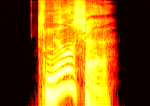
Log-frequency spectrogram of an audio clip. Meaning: inflection of knirschen: 1. first-person singular present 2. singular imperative 3. first/third-person singular subjunctive I
- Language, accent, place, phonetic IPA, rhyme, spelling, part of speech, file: German, Germany, Berlin, [ˈknɪʁʃə], -ɪʁʃə, knirsche, verb, De-knirsche.ogg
